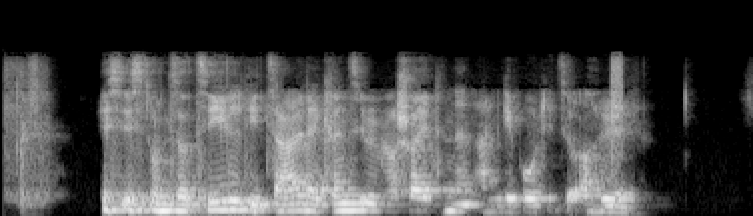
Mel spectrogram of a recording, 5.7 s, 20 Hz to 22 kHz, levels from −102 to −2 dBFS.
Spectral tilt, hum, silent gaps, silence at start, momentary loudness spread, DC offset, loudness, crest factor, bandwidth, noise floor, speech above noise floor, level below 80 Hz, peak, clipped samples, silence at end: -6 dB/octave; none; none; 0.05 s; 10 LU; under 0.1%; -17 LUFS; 16 dB; 7.8 kHz; -60 dBFS; 44 dB; -52 dBFS; -2 dBFS; under 0.1%; 0.9 s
